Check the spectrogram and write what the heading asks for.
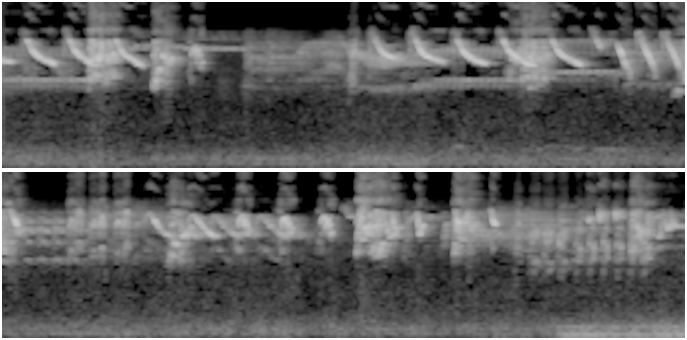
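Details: Canary song aimed at training young canaries: repeated high downslurred whistles in quick series, mixed with buzzy trills and chattering notes, with a low rumble near the end.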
